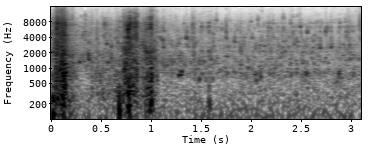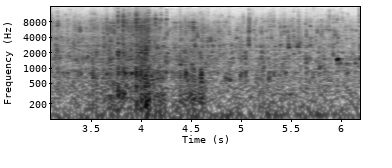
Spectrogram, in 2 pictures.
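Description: Runoff water trickling steadily through a flood-eroded gravel washout rut, with a couple of footsteps on gravel and wet leaves in the first second.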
